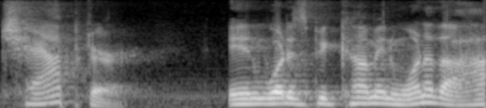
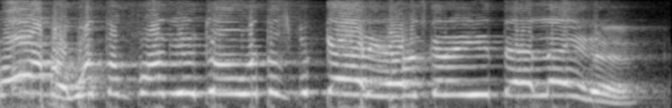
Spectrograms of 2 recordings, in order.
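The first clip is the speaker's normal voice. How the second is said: put-on Italian accent, very high pitch; 5 dB louder than usual. Speaker retelling what others shouted at a nurse who threw spaghetti, Italian accent. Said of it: "a such a good Italian accent".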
